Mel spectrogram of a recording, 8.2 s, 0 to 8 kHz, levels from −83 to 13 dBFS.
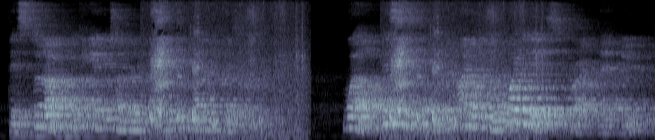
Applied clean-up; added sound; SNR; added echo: none; Cough; 3 dB; reverberation time 2.1 s.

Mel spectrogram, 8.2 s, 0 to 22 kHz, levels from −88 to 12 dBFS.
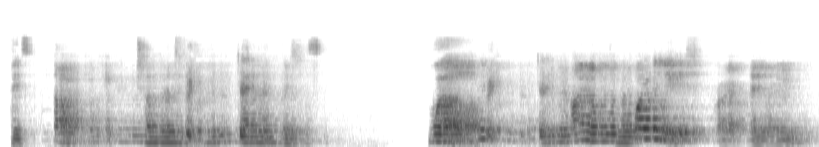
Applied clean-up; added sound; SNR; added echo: neural mask model DeepFilterNet 3.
